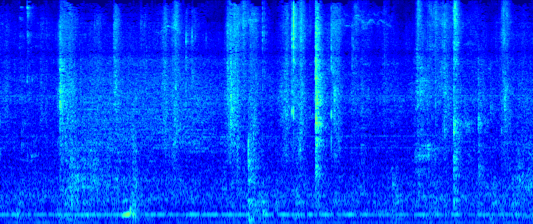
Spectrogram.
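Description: Light clicks and taps of a metal spoon against the shell of a boiled balut duck egg as it scoops into the egg, a few scattered ticks over several seconds, over a steady low hum.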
